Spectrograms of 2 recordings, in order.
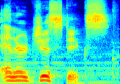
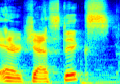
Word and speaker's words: Energistics: As a matter of fact, they're from Applied Energistics. And uh I only realized that's the right way to say it like very recently. I always used to say Enerestics. I guess I didn't read it properly ever.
